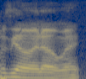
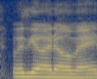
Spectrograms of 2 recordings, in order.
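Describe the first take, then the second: First: Imitating a Louisiana drawl. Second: Said in the usual way. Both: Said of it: "There's a little territorial in that".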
